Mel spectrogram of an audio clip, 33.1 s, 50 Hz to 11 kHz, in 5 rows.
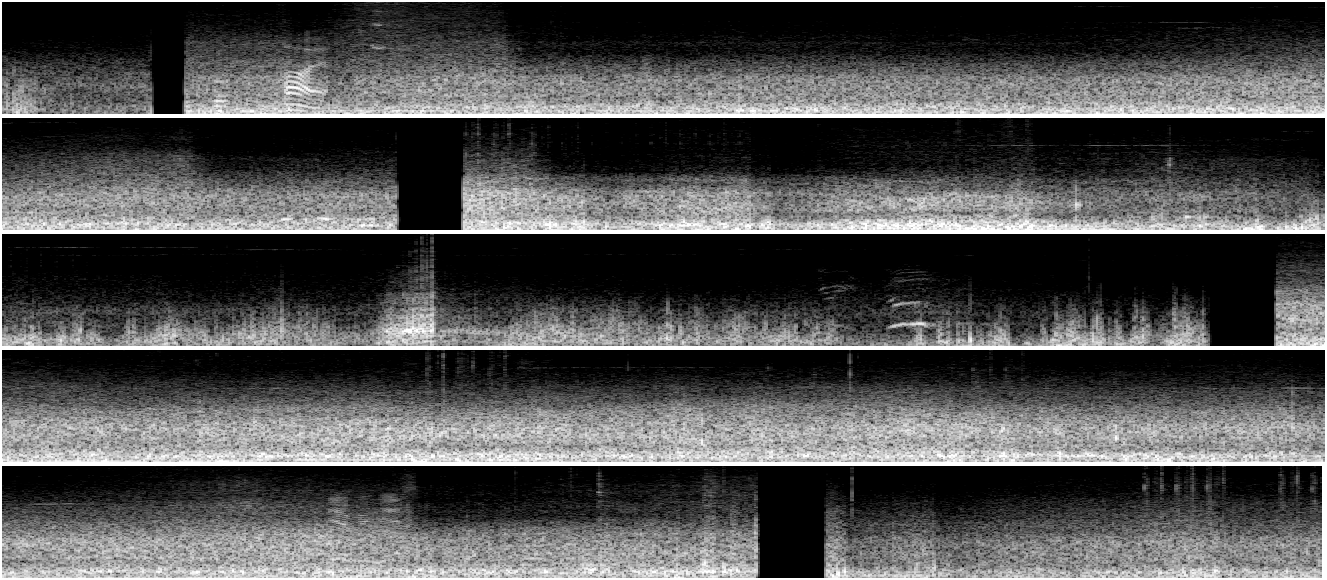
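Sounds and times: bus and cars running: 0.0 - 33.0.

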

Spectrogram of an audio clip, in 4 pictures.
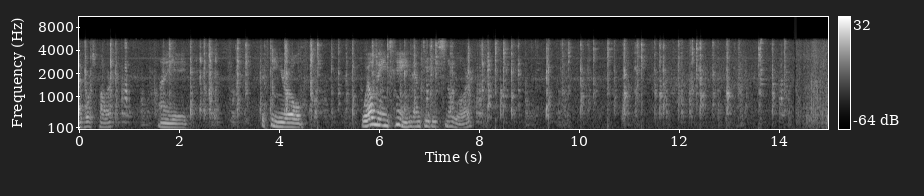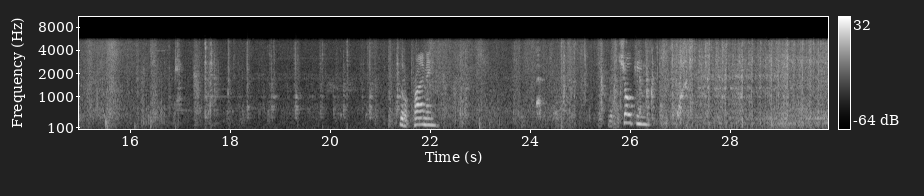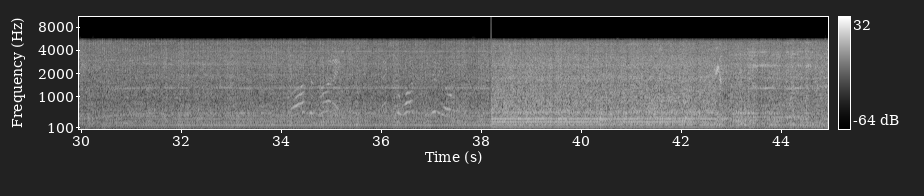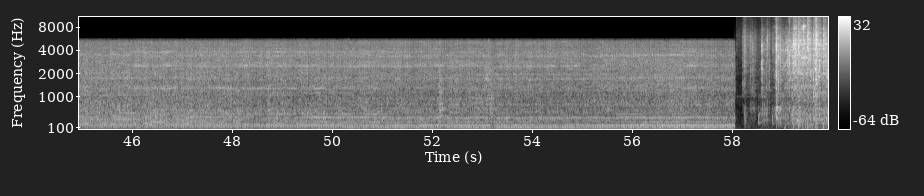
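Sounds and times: recoil cord pull-start: 1.6 - 14.2, 25.8 - 44.5, 58.1 - 59.9
snow blower engine running: 27.0 - 59.9.

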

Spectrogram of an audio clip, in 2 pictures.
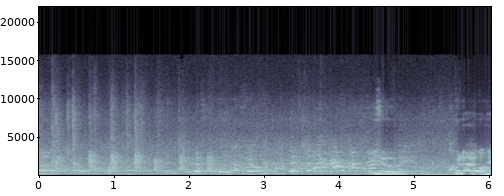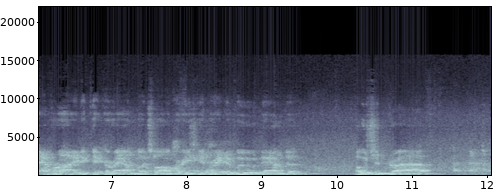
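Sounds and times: audience hand claps: 0.0 - 2.5
low crowd murmur: 0.0 - 12.0.

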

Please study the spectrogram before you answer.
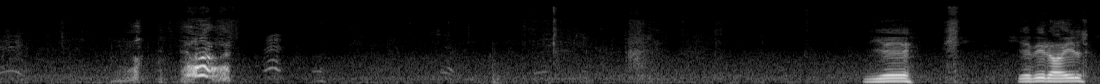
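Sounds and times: dog barking: 1.3 - 2.3.

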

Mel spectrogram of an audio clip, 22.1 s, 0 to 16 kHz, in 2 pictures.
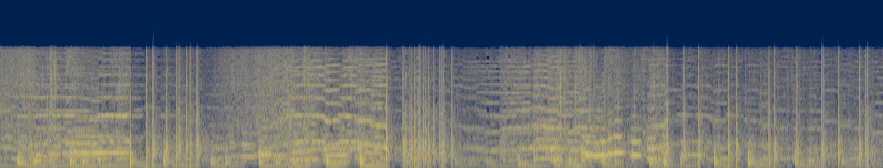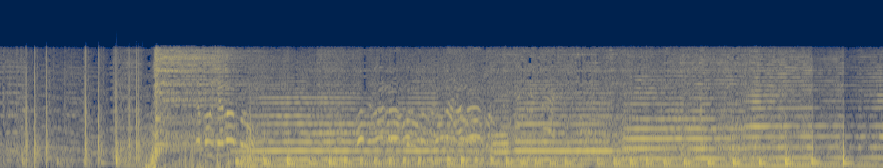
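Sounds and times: fireworks crackling and banging: 0.0 - 21.1
music playing: 0.0 - 22.0.

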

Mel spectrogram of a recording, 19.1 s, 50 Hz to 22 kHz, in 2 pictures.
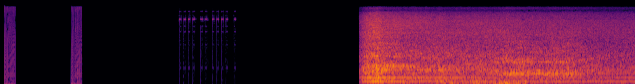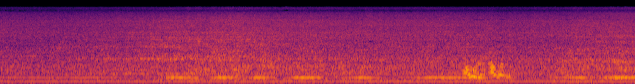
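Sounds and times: electric fan rushing air: 5.4 - 19.0
low hum: 5.4 - 19.0.

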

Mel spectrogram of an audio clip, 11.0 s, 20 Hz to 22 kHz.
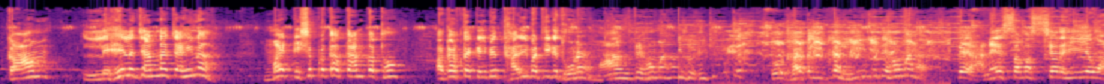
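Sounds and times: man talking: 0.1 - 11.0
man chuckling: 6.6 - 10.1.

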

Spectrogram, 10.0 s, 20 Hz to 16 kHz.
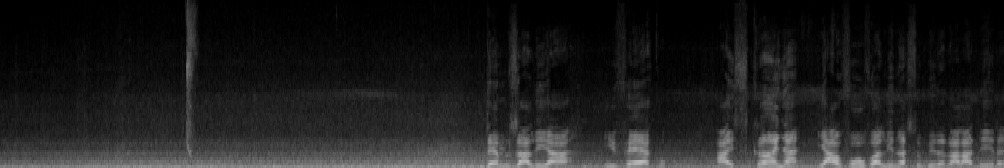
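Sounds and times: diesel engine droning: 0.0 - 10.0
tyre and road noise: 0.0 - 10.0.

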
